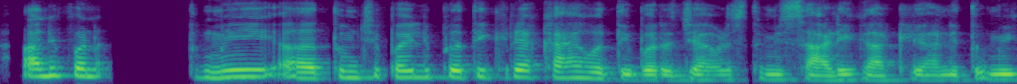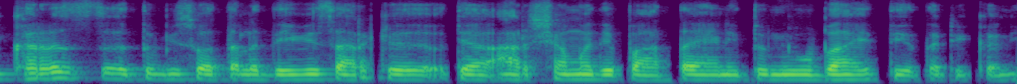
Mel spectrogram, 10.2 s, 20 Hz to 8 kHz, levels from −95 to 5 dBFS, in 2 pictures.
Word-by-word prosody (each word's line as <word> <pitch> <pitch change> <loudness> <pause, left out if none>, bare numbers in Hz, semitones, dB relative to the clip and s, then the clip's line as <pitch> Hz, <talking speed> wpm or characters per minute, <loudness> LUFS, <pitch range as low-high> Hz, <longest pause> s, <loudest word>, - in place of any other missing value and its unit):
आणि 215 +2 +5
पण 220 -1 +4 0.5
तुम्ही 200 +4 +2
अ, 165 -8 +3
तुमची 180 +2 -3
पहिली 190 0 +1
प्रतिक्रिया 200 +1 +2
काय 175 -1 0
होती 160 -5 -1
बरं, 130 -1 +2
ज्यावेळेस 130 0 -3
तुम्ही 135 -1 -2
साडी 125 0 +1
घातली 120 0 -3
आणि 125 +1 -3
तुम्ही 135 0 +3
खरंच 155 +2 0 0.2
तुम्ही 140 -1 -3
स्वतःला 135 0 +1
देवीसारखं 130 -1 +1
त्या 130 -2 +2
आरशामध्ये 135 -1 +1
पाहताय 130 +1 +1
आणि 130 0 0
तुम्ही 130 -1 +2
उभा 135 +1 +5
आहे 130 0 0
त्या 125 -2 -4
ठिकाणी? 240 - -8
135 Hz, 170 wpm, -23 LUFS, 130-180 Hz, 0.5 s, आणि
